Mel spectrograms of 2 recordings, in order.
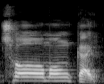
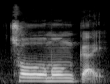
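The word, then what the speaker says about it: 聴聞会: 대부분은 다 붕 간다라는 게 조심할 사항이 되겠습니다.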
